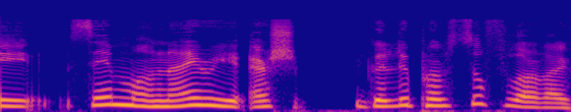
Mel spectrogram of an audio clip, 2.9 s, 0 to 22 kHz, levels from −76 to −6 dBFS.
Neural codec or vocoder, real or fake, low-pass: codec, 16 kHz in and 24 kHz out, 0.4 kbps, LongCat-Audio-Codec, four codebook decoder; fake; 10.8 kHz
